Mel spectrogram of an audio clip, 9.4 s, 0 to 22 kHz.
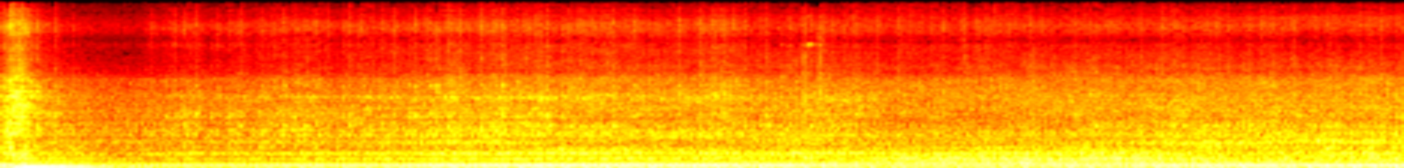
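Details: Versatile 800 diesel tractor at idle in neutral with its muffler removed (the old, likely factory muffler lasted about 50 years); a loud, raw, deep bark settling into a steady chuff. Missing muffler.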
